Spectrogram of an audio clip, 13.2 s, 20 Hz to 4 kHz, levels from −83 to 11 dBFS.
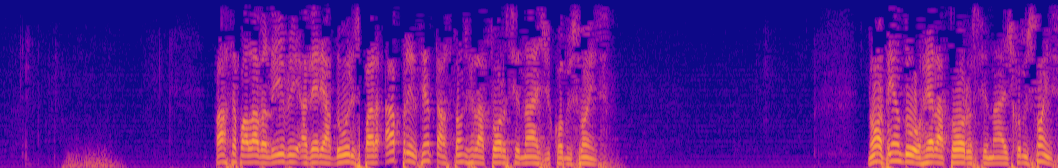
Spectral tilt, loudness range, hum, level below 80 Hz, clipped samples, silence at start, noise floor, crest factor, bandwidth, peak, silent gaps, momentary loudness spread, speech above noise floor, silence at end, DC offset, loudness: -11.5 dB/octave; 8 LU; 60 Hz at -45 dBFS; -30 dBFS; under 0.1%; 0.85 s; -57 dBFS; 16 dB; 4 kHz; 0 dBFS; none; 7 LU; 44 dB; 0 s; under 0.1%; -15 LUFS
